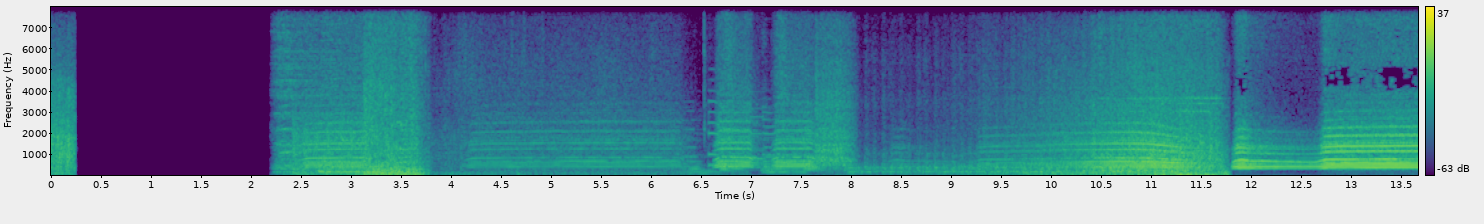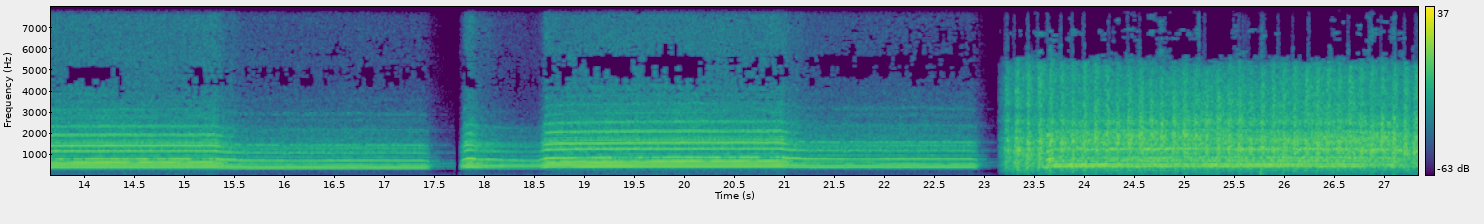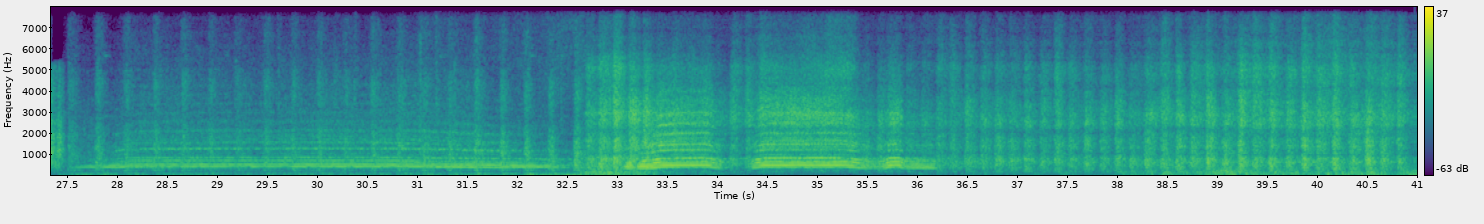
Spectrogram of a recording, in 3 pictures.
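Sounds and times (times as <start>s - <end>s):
steam locomotive chime whistle: 2.2s - 3.2s, 4.2s - 8.6s, 9.3s - 23.0s, 33.2s - 36.2s
train running rhythmic beat: 4.2s - 15.6s, 23.2s - 41.0s.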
